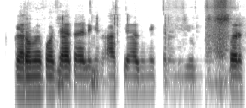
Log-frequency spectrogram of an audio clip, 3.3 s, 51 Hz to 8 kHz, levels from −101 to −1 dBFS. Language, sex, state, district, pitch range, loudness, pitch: Hindi, male, Uttar Pradesh, Etah, 115-145 Hz, -20 LUFS, 120 Hz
